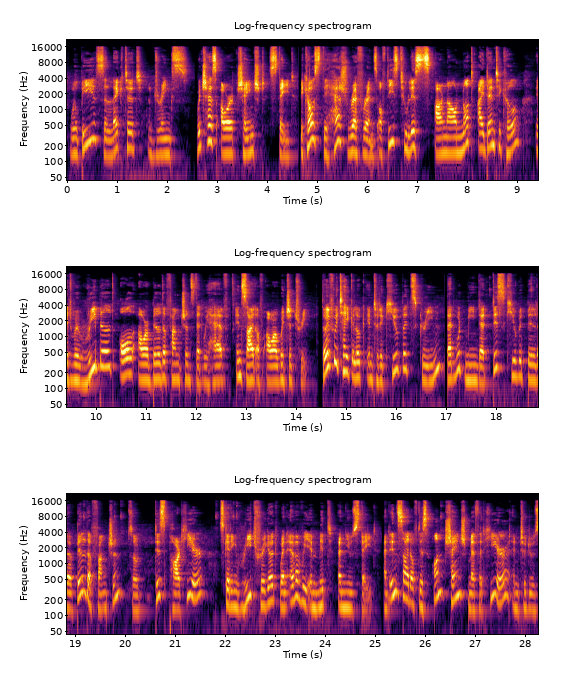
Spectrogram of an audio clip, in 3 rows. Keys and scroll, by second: 2.5 super+s, 14.3 super+s, 23.9 super+s.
